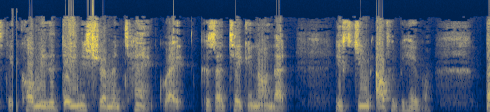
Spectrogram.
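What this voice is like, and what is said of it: Danish accent. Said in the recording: “I'm Danish, if you hear an accent, that's what it is.”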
